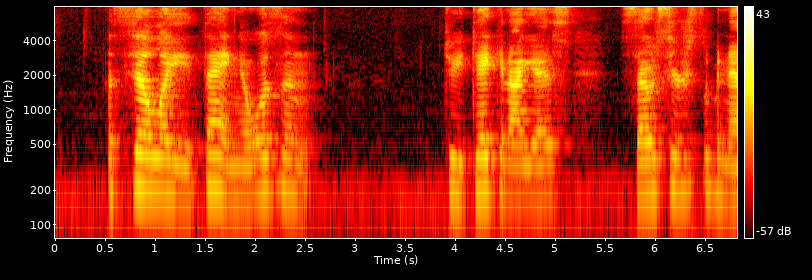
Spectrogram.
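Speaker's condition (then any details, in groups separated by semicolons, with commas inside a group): Disability causing slurred speech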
